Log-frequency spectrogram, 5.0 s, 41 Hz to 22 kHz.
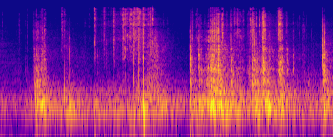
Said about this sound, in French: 2 minutes plus tard, l'anglais tentait la chance et, les unes après les autres, essayait avec précaution les clés du trousseau dont il s'était emparé. La 4e fit jouer la serrure.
